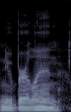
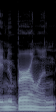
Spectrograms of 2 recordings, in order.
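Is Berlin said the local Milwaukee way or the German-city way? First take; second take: German city; local Milwaukee. First: Berlin is said like the German city. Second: Berlin is said the local Milwaukee way.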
